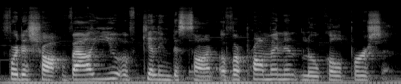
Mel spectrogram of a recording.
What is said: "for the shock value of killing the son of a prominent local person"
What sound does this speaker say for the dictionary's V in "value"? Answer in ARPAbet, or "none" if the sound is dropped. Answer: V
